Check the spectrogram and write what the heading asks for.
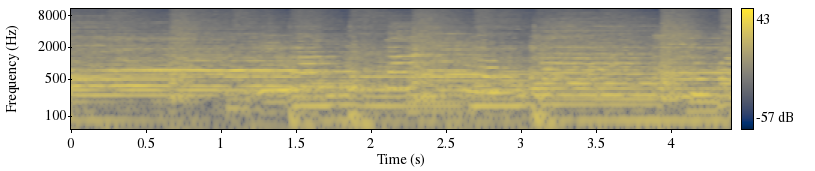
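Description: Rock band playing live, with electric guitar to the fore over bass and a steady drum beat.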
